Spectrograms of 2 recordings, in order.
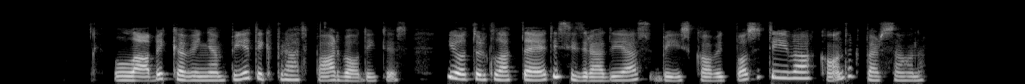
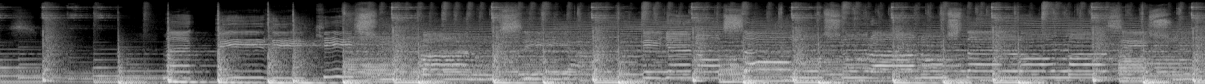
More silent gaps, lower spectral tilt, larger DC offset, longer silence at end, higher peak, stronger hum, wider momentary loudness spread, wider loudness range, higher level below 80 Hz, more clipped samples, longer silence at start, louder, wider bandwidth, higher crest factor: first, 3.12-3.16 s, 4.36-4.46 s, 7.31-7.35 s, 8.62-8.66 s vs none; about the same, -6 dB/octave vs -5 dB/octave; neither; first, 1 s vs 0 s; about the same, 0 dBFS vs 0 dBFS; neither; first, 9 LU vs 6 LU; about the same, 3 LU vs 1 LU; second, -64 dBFS vs -20 dBFS; neither; first, 1.15 s vs 0 s; second, -18 LUFS vs -14 LUFS; second, 7.8 kHz vs over 20 kHz; about the same, 18 dB vs 14 dB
